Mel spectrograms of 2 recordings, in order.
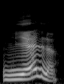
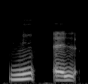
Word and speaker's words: miel: Contre-exemple, le mot miel vient du latin mel, donc il n'y avait qu'une seule voyelle. Il n'y a donc pas de diérèse en poésie et on prononce miel et non pas mi-el.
